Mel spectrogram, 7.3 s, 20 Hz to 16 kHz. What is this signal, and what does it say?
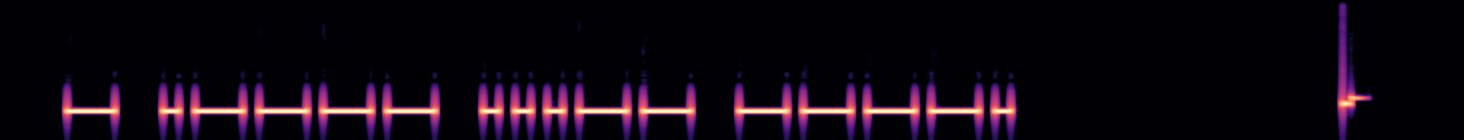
Morse code, heard as a keyed tone, about 15 wpm, 700 Hz. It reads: T139
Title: Numbers - Contest Style - 4-Digit 15wpm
